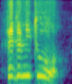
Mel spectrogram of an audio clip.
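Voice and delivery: high, loud order; commanding. A narrator's reading. Unseen voice turning Odin back, commanding. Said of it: "ordonna encore la voix".

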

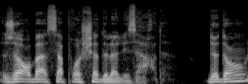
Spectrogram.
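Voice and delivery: plain reading voice

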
